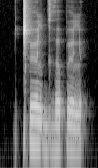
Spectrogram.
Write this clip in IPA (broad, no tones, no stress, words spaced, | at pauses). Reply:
ǀʰʏlɡʱəpʏl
